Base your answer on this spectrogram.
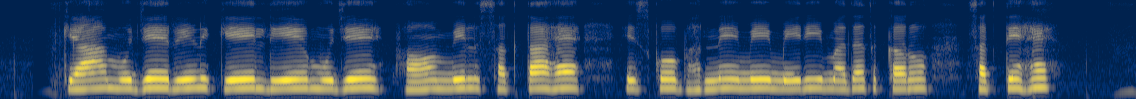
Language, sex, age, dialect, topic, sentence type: Hindi, female, 31-35, Garhwali, banking, question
